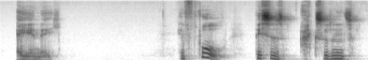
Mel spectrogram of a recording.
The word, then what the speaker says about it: A&E: A&E. Listen to how I pronounce that. A&E. Just like before, I've changed the and to a simple n sound. A&E.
